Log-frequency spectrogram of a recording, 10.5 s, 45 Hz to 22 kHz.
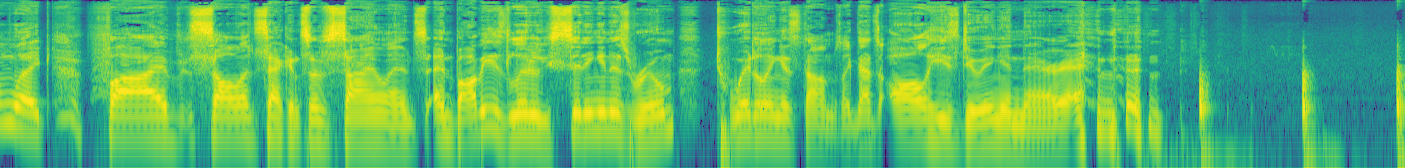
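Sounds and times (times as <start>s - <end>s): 
speech: 0.0s - 8.9s
firm knocking on a wooden door: 9.0s - 9.2s, 9.8s - 10.5s.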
